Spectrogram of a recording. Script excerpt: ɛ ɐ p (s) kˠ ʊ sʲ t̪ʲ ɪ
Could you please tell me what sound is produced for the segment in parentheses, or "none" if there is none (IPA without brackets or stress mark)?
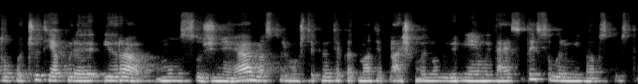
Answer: s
